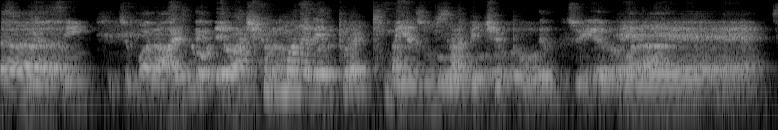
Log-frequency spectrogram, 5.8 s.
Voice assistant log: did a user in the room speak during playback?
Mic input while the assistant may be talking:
No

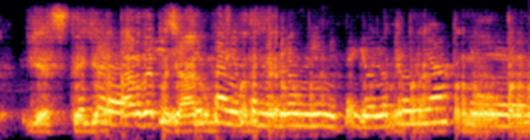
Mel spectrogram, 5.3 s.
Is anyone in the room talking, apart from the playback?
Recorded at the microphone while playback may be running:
No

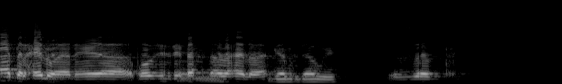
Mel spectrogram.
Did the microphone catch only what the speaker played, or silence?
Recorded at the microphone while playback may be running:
No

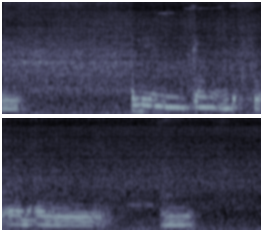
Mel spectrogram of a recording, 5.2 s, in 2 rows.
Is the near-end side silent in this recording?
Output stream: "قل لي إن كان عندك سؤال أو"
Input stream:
Yes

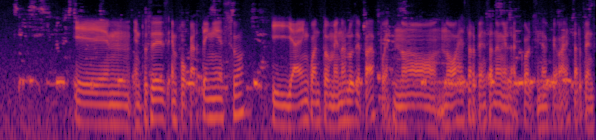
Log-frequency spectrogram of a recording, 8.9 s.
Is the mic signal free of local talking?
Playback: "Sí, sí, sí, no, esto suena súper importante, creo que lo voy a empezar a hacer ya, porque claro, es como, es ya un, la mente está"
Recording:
No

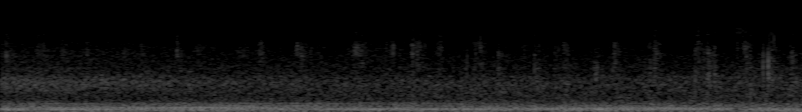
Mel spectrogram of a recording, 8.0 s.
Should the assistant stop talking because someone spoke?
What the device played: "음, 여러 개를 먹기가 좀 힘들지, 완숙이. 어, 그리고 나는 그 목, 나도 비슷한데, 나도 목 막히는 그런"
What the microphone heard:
No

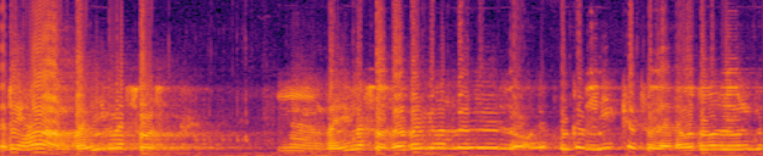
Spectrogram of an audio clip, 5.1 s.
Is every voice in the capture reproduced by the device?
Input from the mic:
Yes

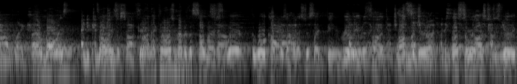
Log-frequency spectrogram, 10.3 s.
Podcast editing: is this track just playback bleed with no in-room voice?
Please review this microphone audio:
No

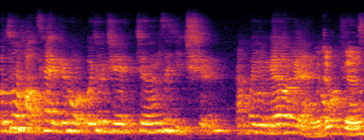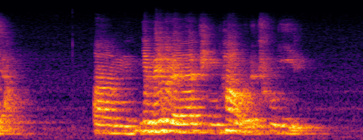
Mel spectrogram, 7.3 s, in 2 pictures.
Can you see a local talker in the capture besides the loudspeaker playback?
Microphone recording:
Yes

